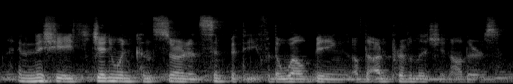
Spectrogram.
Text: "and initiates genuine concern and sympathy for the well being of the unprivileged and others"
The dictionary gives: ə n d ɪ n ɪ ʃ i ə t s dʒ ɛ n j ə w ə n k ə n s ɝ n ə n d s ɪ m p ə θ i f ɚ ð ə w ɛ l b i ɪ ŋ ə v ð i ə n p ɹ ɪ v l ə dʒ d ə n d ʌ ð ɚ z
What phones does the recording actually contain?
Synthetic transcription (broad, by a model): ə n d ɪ n ɪ ʃ i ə t s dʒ ɛ n j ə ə n k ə n s ɝ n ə n s ɪ m p ə θ i f ɚ ð ə w ɛ l b i ɪ ŋ ə v ð i ə n p ɹ ɪ v l ə dʒ d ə n ʌ ð ɚ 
